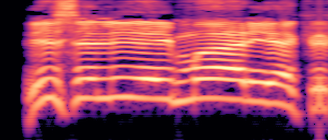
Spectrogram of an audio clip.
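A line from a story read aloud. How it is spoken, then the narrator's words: Woman shouting. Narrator (Russian): кричала она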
